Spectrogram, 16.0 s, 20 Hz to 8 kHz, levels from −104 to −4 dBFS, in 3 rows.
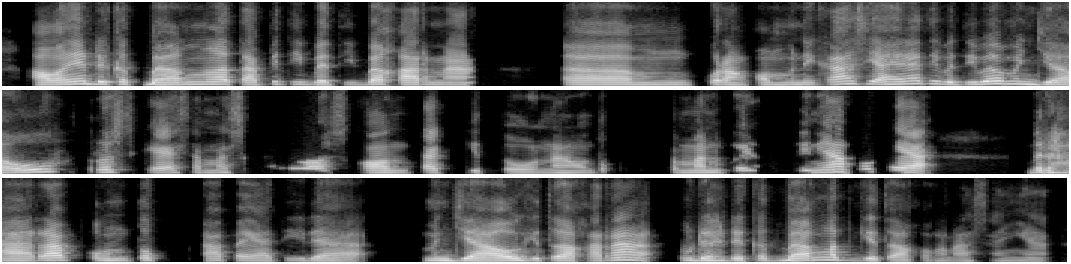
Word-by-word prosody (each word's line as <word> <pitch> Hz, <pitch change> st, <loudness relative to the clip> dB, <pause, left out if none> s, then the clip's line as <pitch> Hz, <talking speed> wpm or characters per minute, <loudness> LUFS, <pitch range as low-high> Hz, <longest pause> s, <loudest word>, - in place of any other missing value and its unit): awalnya 210 Hz, +7 st, +5 dB
deket 215 Hz, -1 st, -3 dB
banget, 220 Hz, +4 st, +3 dB
tapi 190 Hz, +3 st, 0 dB
tiba-tiba 190 Hz, -1 st, +1 dB
karena, 185 Hz, -1 st, +2 dB, 0.5 s
mmm, 180 Hz, 0 st, 0 dB
kurang 175 Hz, -2 st, +2 dB
komunikasi 195 Hz, +8 st, -2 dB
akhirnya 235 Hz, +5 st, +2 dB
tiba-tiba 220 Hz, +2 st, +3 dB
menjauh, 215 Hz, +1 st, +2 dB
terus 235 Hz, 0 st, -4 dB
kayak 195 Hz, -1 st, -3 dB
sama 195 Hz, -1 st, -9 dB, 0.5 s
lost 190 Hz, 0 st, -8 dB
contact 185 Hz, +1 st, -1 dB
gitu. 165 Hz, -2 st, -8 dB
Nah 170 Hz, +1 st, -6 dB
untuk 185 Hz, +1 st, -19 dB, 0.3 s
temanku 195 Hz, 0 st, -4 dB
yang 200 Hz, -, -12 dB, 0.2 s
ini 210 Hz, +3 st, -3 dB
aku 250 Hz, +1 st, -1 dB
kayak, 210 Hz, -1 st, +5 dB, 0.5 s
berharap 200 Hz, +2 st, +3 dB
untuk, 205 Hz, +1 st, -4 dB, 0.2 s
apa 195 Hz, +2 st, -5 dB
ya, 170 Hz, -3 st, -4 dB
tidak 175 Hz, -3 st, -6 dB, 0.3 s
menjauh 185 Hz, -2 st, +5 dB
gitu 190 Hz, 0 st, 0 dB
lah, 175 Hz, -, +4 dB
karena 225 Hz, +8 st, +2 dB, 0.3 s
udah 200 Hz, -2 st, +1 dB
deket 190 Hz, +1 st, -3 dB
banget 215 Hz, +5 st, +4 dB
gitu 185 Hz, -3 st, -1 dB
aku 160 Hz, +1 st, -5 dB
ngerasanya. 165 Hz, -1 st, -16 dB
190 Hz, 150 wpm, -22 LUFS, 180-210 Hz, 0.5 s, awalnya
